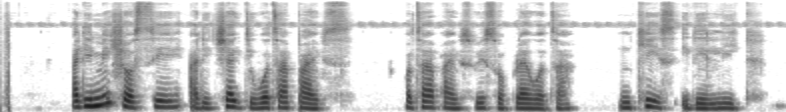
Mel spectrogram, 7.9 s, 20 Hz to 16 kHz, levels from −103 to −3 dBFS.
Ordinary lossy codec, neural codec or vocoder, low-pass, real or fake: none; vocoder, 44.1 kHz, 128 mel bands every 512 samples, BigVGAN v2; 14.4 kHz; fake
